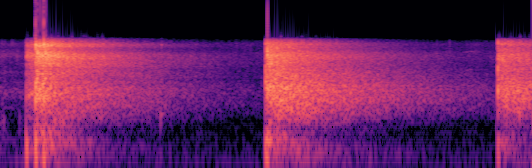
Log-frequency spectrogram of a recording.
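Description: Three loud blank gunshots, about two and a half seconds apart, each ringing out and dying away over a couple of seconds, the last one near the end.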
